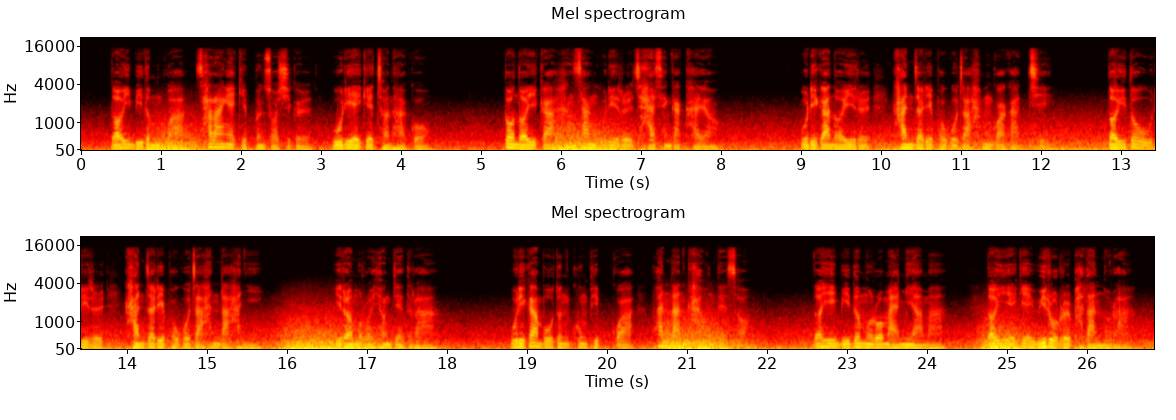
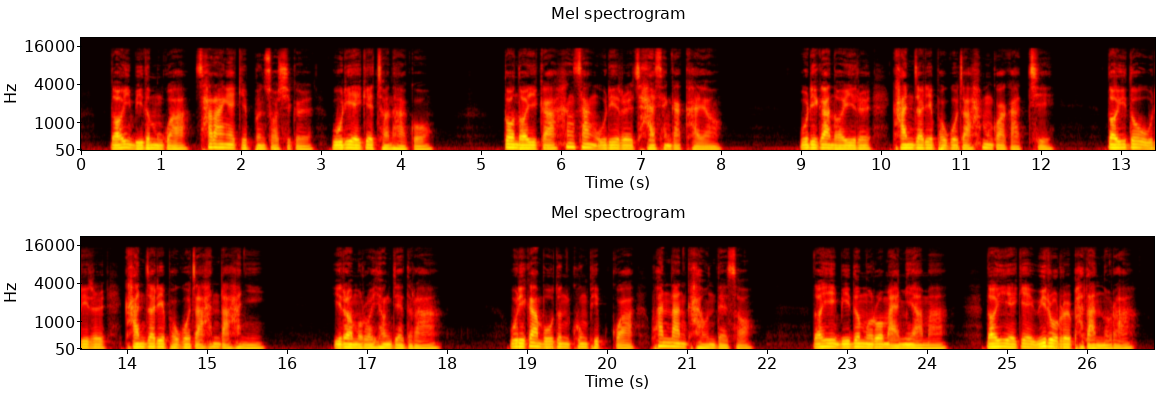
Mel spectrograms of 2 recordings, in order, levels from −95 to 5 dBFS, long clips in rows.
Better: second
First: wind noise on the microphone; heavy; 9 dB below the speech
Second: none

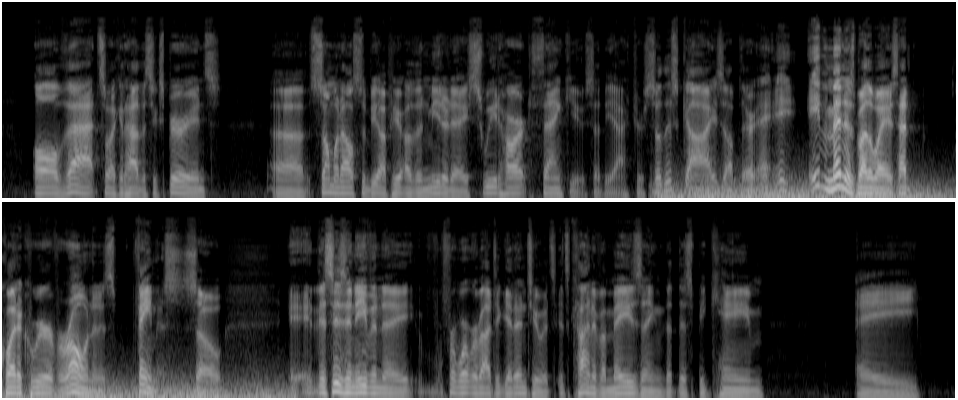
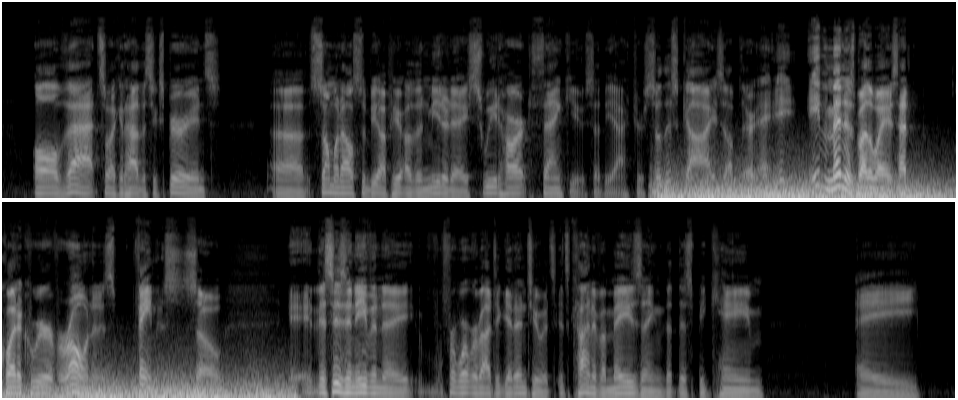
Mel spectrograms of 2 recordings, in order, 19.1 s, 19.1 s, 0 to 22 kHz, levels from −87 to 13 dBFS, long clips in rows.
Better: first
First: wind noise on the microphone; occasional gusts; from 6.5 to 12 s; 20 dB below the speech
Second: wind noise on the microphone; heavy; from 6.5 to 12 s; 9 dB below the speech

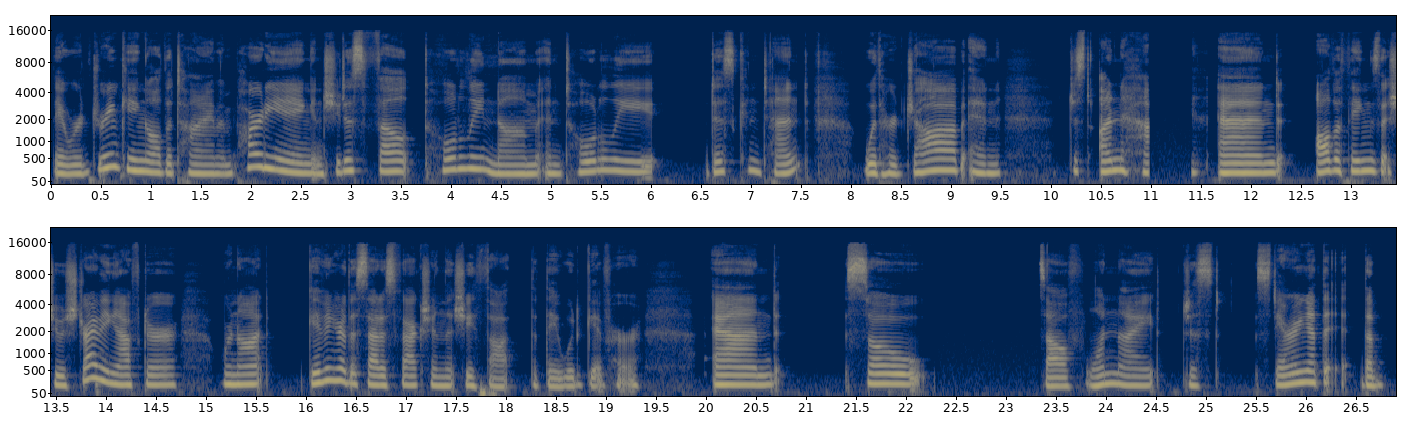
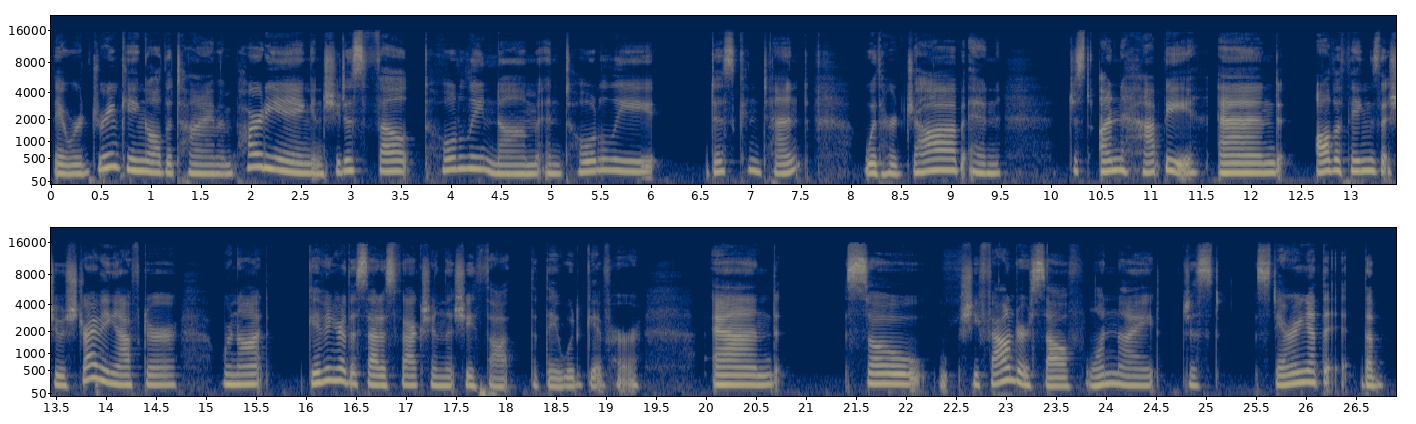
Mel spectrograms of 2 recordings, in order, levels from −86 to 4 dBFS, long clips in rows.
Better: second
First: audio cutting out; at 11 s and at 22 s for 1 s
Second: none

